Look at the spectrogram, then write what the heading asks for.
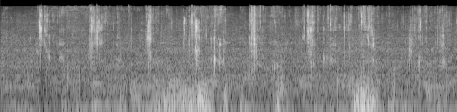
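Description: A person chewing steamed siomai close to the microphone, with many short wet clicks and smacks of the mouth.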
